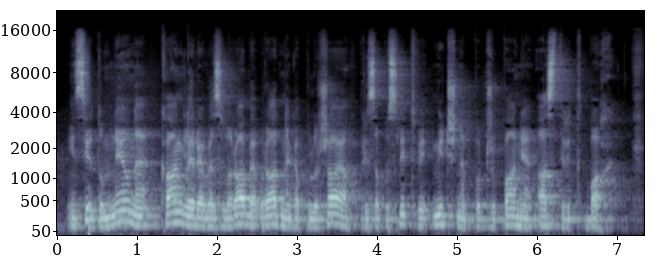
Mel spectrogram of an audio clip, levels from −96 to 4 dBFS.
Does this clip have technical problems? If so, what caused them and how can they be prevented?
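Yes. At 0.39 s there is a skip ahead: the receiver threw away a stretch of audio, either lost in transit or discarded when the jitter buffer overflowed, because later speech was already queued. Roughly 0.7 s of speech is missing, and nothing fills the gap, so the sound on either side of the cut is butted straight together and the talker seems to jump forward abruptly. Sizing the jitter buffer to absorb bursts, and discarding in small concealed steps rather than one large chunk, would prevent this.

From 2.11 s to 5.45 s there is a jitter buffer speed-up. The buffer was holding more audio than its target, so to bring the delay back down the receiver repeatedly cut out short slices about one or a few pitch periods long. Together these removals take away roughly a third of a second, and the speech plays at about 110% speed with its pitch unchanged, sounding hurried. Smoother network delivery, or a gentler and more gradual drain rate in the adaptive buffer, would prevent it.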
